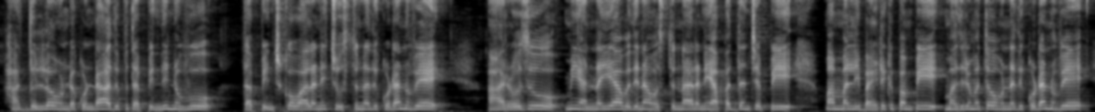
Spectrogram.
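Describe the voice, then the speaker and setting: Give me a woman voicing a sly, taunting young man from an audiobook, in a steady, level voice. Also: on the high side, a little fast, close to an everyday voice. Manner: mocking, needling.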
